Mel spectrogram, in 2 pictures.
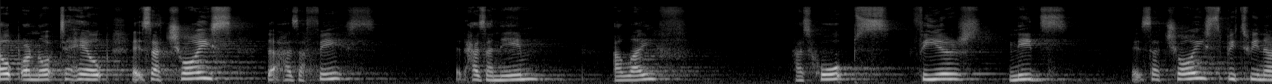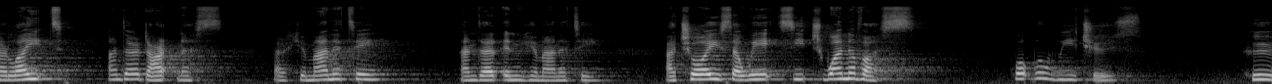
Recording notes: Morning worship recorded at GSPC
